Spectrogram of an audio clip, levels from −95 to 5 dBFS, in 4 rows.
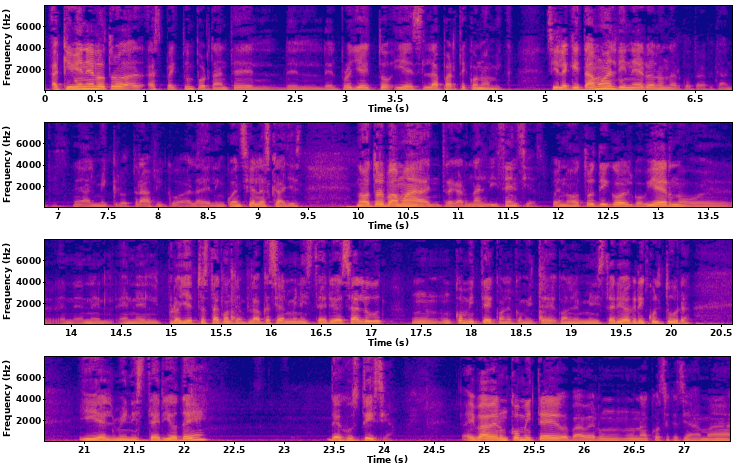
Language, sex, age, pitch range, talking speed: Spanish, male, 40-59, 125-165 Hz, 195 wpm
